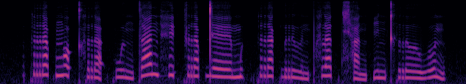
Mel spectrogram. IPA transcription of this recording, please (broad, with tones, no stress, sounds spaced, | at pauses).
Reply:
p r a˥˩ p̚ ŋ ɔ˥˩ ʔ kʰ r a˨˩ ʔ k w ɯ˨˩ ŋ t aː˥˩ n h e˥˩ ʔ k r a˦˥ p̚ d ɛː˧ m ɯ˦˥ k̚ p r a˥˩ k̚ r ɯː˨˩ n pʰ l a˥˩ t̚ t͡ɕʰ a˩˦ n ʔ i˧ n kʰ r ɤː˧ w o˥˩ n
